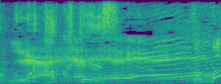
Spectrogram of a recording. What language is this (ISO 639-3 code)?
jpn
